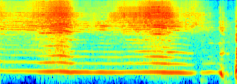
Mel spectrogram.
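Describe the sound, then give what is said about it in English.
A steady, droning buzz like a small fly, holding one mid-pitched tone with a thin, reedy edge and gently swelling in loudness, ending with a couple of brief knocks. “It sounds like a little fly coming around.”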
